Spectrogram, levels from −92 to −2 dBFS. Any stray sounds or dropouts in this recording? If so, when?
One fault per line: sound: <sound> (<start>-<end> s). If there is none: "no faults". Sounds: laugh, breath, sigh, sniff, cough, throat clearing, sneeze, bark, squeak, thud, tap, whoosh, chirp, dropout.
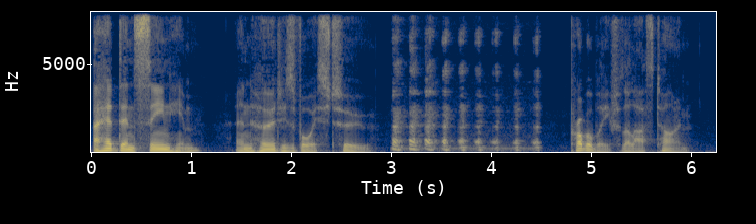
sound: laugh (3.0-4.5 s)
